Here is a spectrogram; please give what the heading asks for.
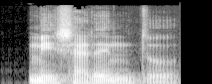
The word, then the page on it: miserento: galega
